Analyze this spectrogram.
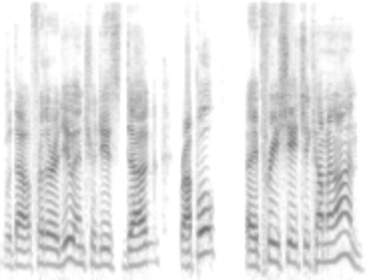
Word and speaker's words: Rupple: Yeah, it's actually Rupple, but that's fine. Rupple. Okay. Rupple. Got it. Excellent. That's okay. When I got signed by the Mets, they on the TV thing they pronounced it Rauple. They threw an A in there, so they added a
